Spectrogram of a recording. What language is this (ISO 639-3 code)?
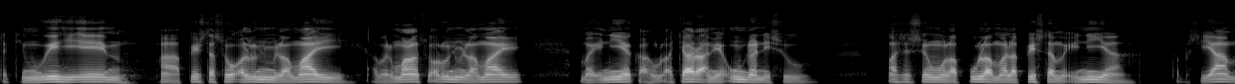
sau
